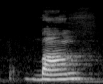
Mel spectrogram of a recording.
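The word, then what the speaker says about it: balm: वो साइलेंट हो जाता है वहां पर एम बाम काम में L silent sorry एम silent फिर एम के पहले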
